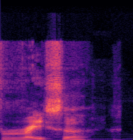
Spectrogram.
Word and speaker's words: RASA: does rasa stand for actually it's pronounced racer oh no not to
